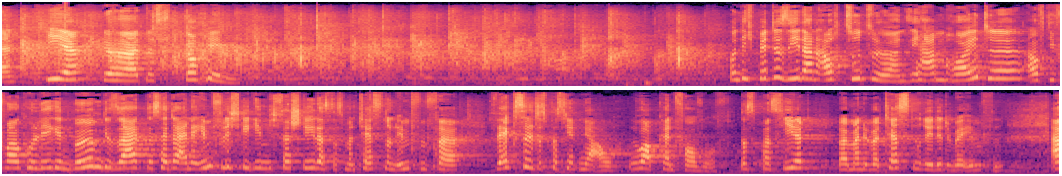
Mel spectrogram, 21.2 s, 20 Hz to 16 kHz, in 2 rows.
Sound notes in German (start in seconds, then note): 2.4 Beifall SPD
